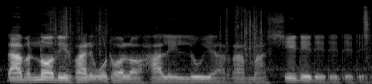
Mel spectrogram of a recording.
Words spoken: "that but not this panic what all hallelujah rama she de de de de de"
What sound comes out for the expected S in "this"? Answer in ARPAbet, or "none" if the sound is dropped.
none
